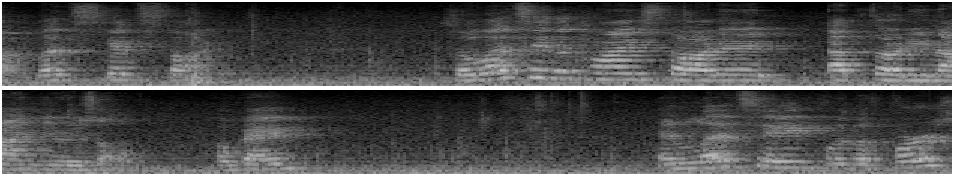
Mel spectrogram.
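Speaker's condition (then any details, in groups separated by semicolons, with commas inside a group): No condition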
